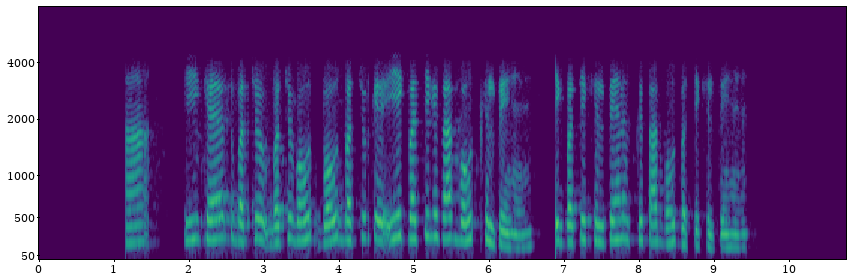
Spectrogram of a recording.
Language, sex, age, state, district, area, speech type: Hindi, female, 30-45, Uttar Pradesh, Varanasi, rural, conversation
